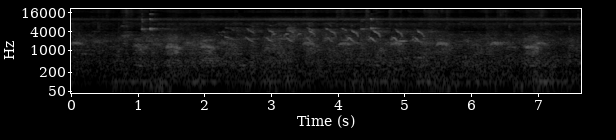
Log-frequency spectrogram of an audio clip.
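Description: Frogs call after rain with quick, high, upward-sweeping chirps to attract mates.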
